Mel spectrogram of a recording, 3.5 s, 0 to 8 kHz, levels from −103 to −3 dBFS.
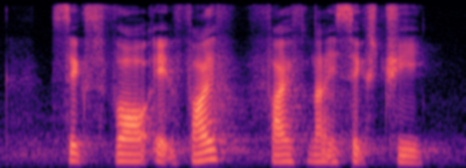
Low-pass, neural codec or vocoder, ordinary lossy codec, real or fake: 7.2 kHz; vocoder, 22.05 kHz, 80 mel bands, Vocos; none; fake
